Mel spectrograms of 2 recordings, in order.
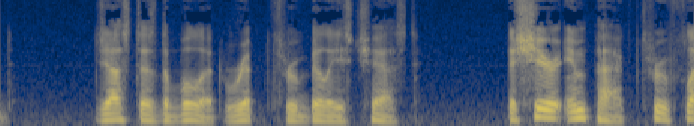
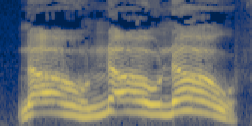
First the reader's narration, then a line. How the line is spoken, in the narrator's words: Fletcher screamed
